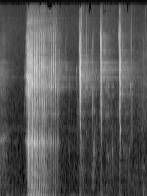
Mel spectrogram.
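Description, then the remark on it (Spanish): A person imitates a hungry-sounding snore: one long, rough, rasping snort lasting about half a second, followed by a few short, sharp clicks or smacks spaced apart. “Es un ronquido hambriento.”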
